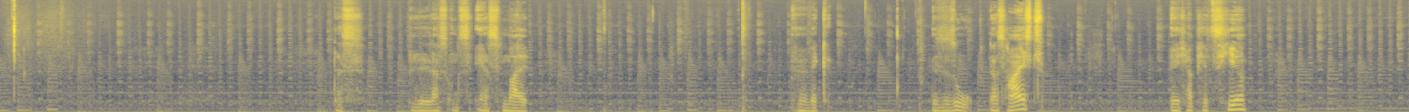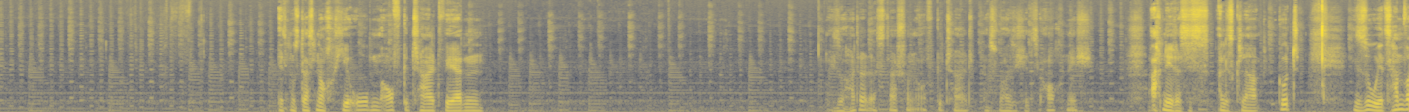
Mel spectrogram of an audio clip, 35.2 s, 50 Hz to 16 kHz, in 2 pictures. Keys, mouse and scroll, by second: 6.5 click, 7.2 click, 8.3 shift+click, 9.3 Delete, 10.8 click, 14.1 click, 16.3 click, 25.0-26.1 middle drag, 28.9 scroll down 2, 29.4-32.9 middle drag, 34.5 scroll up 2.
